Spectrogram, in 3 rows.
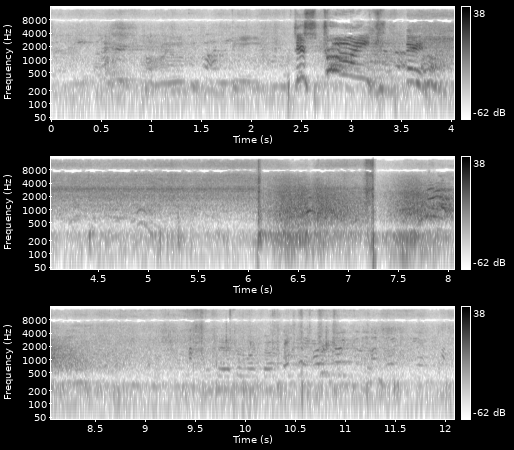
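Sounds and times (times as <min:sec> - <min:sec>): smoke charge cracking: 0:02.4 - 0:09.3
loud hissing rush: 0:02.4 - 0:09.4
smoke charge bang: 0:03.7 - 0:08.8.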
